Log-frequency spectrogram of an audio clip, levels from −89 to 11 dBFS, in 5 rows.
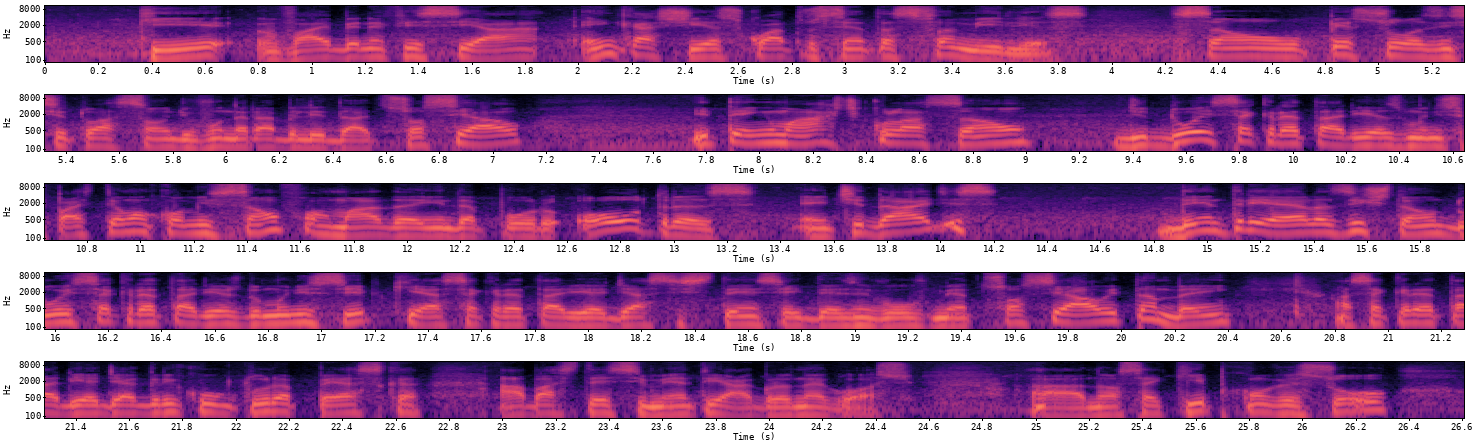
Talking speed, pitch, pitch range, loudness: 135 wpm, 135 Hz, 125-155 Hz, -25 LUFS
